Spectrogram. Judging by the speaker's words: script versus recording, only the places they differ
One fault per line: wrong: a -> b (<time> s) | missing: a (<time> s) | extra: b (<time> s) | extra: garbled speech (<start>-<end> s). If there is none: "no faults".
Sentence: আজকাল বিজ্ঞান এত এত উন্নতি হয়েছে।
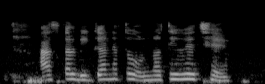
missing: এত (1.3 s)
